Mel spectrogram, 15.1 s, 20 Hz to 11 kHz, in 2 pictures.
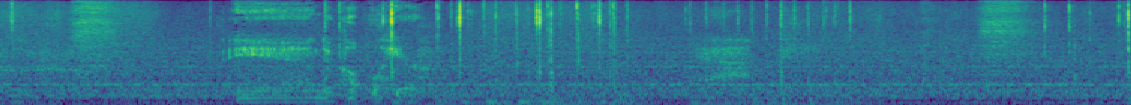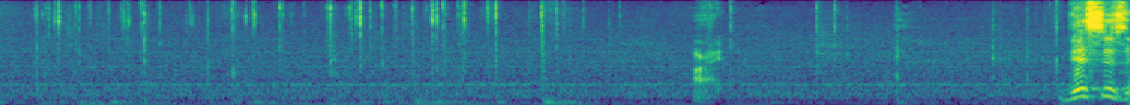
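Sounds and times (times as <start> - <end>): faint electrical hum: 0.0 - 15.0
typing on computer keyboard: 2.2 - 5.8, 7.0 - 11.5.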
